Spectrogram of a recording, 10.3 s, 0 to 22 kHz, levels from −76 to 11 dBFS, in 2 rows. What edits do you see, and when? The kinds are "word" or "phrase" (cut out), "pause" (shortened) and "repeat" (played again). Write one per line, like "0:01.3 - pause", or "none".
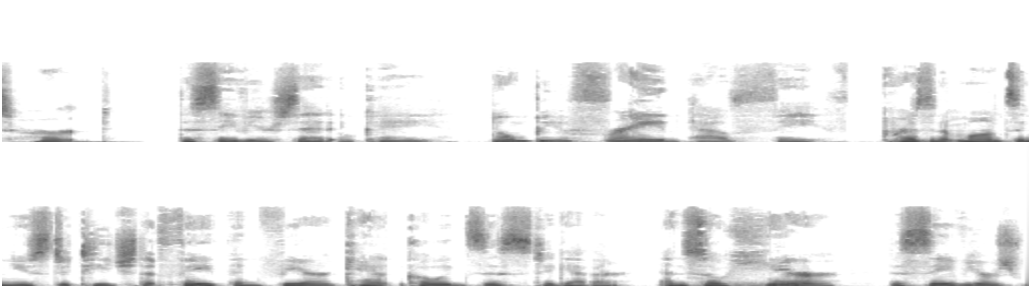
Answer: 0:01.7 - phrase
0:03.4 - word
0:08.3 - pause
